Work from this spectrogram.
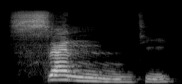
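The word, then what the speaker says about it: senti: Going on, sɛnti, so there's an N going into the T, open E.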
